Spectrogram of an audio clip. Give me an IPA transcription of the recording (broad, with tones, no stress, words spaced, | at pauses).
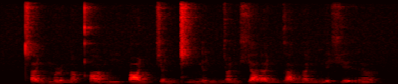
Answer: cʰa˩˧ɲmə˞˧˩ nə̃˩˧qʰã˧˩ mi˩˧ ʔɑ˧˩ɲcə˧˩ɲ d͡ʑi˩˧ɲɾə˩˧ɲ ɟɑ̃˩˧ɲça˧˩ ɾa˩˧ɲɡa˧˩ŋã˩˧ɲ ŋe˩˧ çe˩˧rə̃˧˩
